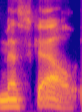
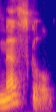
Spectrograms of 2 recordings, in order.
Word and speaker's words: Mescal: And by the way, it is not pronounced Mescal. It is pronounced Mescal because I saw him on Jimmy Kimmel and he said everybody's been mispronouncing my name.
